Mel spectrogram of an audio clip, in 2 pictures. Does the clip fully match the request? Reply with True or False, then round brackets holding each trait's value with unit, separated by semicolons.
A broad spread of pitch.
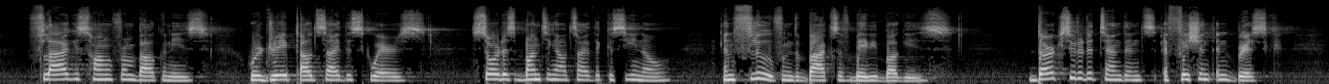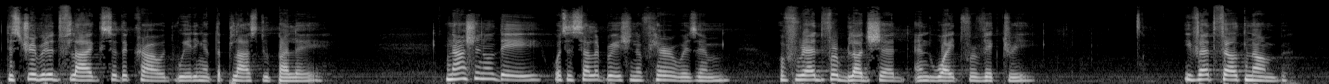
False (3.4 semitones)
